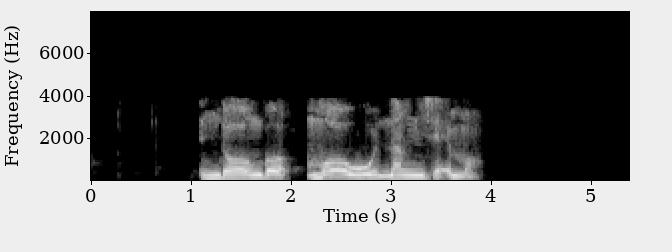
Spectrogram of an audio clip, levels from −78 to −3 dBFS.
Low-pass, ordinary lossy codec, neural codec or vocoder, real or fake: 7.2 kHz; AAC, 16 kbps; none; real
